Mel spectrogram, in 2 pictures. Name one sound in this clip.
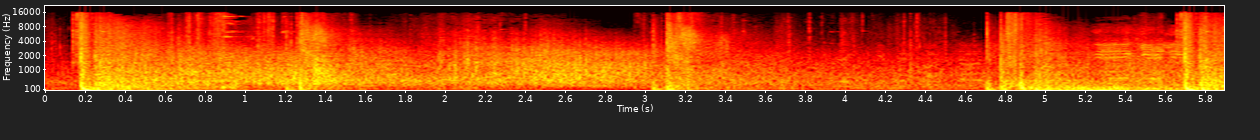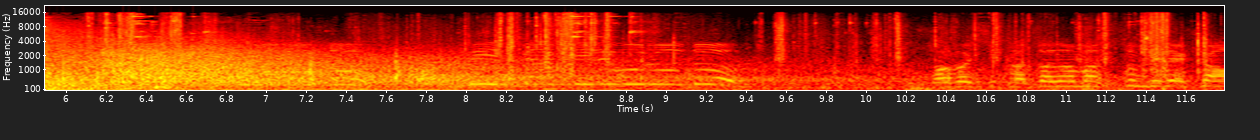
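A rifle bolt clicks as it is worked.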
